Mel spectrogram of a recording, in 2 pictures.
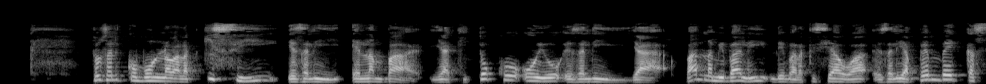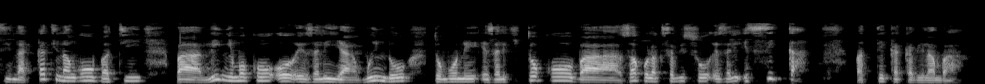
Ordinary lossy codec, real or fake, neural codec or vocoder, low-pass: MP3, 32 kbps; real; none; 7.2 kHz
